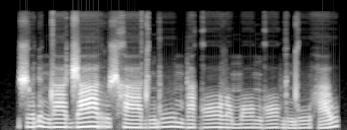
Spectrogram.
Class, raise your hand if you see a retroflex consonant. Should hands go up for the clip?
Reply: no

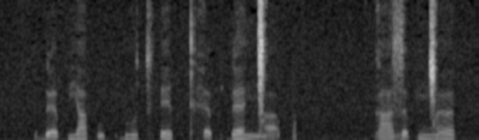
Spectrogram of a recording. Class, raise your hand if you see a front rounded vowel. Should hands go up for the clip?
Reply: yes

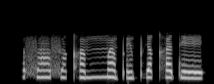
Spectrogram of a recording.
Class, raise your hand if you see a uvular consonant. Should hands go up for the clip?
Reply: yes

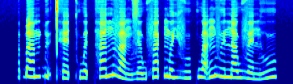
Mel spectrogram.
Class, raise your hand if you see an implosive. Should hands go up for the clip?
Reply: yes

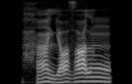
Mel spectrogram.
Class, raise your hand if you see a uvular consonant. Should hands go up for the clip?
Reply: no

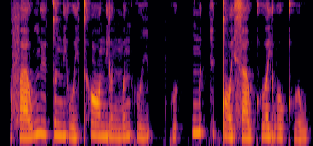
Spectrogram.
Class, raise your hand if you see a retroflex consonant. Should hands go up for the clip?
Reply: no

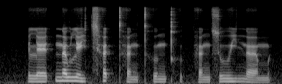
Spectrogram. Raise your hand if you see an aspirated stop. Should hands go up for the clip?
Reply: yes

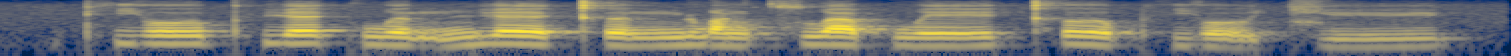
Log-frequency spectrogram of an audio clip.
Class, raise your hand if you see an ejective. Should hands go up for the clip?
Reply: no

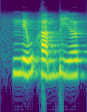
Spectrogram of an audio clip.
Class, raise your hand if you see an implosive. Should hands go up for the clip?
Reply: yes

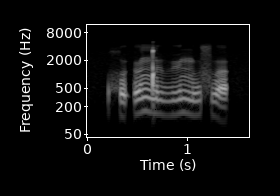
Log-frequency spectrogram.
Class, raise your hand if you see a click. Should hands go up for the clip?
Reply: yes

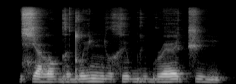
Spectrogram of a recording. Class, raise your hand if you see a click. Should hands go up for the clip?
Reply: no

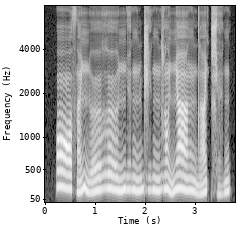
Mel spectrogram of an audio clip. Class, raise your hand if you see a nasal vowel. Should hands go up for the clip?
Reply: yes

